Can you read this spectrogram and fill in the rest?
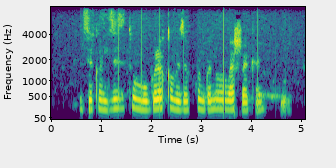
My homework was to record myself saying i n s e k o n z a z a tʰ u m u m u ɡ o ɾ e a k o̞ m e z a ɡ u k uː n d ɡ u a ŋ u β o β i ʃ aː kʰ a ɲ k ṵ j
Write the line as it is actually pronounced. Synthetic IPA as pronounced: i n s e k o n z i z i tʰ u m u m u ɡ o ɾ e a k o̞ m e z a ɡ u k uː n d ɡ w a n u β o β a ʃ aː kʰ a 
